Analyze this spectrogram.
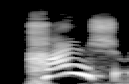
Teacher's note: नाक से भी ध्वनि निकल रही है और मुख से भी निकल रही तो अनुनासिक होगा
